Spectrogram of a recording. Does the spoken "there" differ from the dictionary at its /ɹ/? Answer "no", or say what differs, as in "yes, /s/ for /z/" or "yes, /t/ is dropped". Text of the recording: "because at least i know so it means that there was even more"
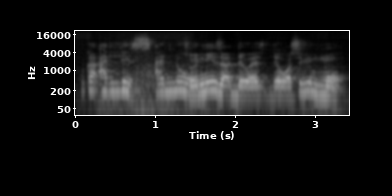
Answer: yes, /w/ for /ɹ/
